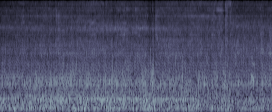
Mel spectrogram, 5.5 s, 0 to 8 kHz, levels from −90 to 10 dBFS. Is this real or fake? fake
